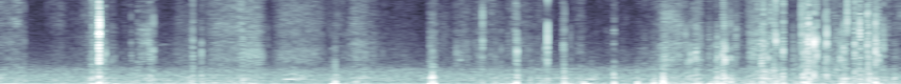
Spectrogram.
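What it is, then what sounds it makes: Plastic-wrapped cardboard box. A small yellow cardboard Realme Buds Classic earphone box, wrapped in clear plastic film and held on its long side, is scratched and rubbed with fingertips and nails. The result is a quiet, crinkly scratching with bright, crisp rustles and sharp little ticks over a steady low hum.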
